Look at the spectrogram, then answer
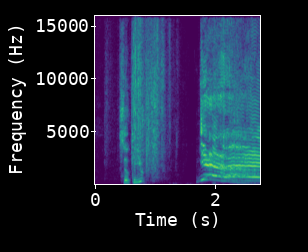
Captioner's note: wood breaking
